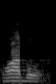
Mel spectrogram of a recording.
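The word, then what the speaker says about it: ख़्वाब: आपने लफ्ज़ इस्तेमाल किया ख्वाबों ख्वाबों नहीं होता बेटा ये वो मजबूर है ये ना पड़े साइलेंट है ये ख्वाब ख्वाहिश ठीक है ना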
